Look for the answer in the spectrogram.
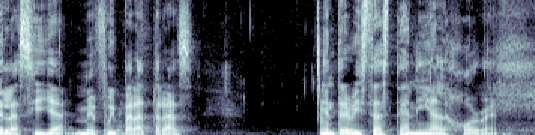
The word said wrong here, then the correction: Niall: ¿Cómo se dice? Niall. – Sí, Niall. Niall, no Niall, esto se repite.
